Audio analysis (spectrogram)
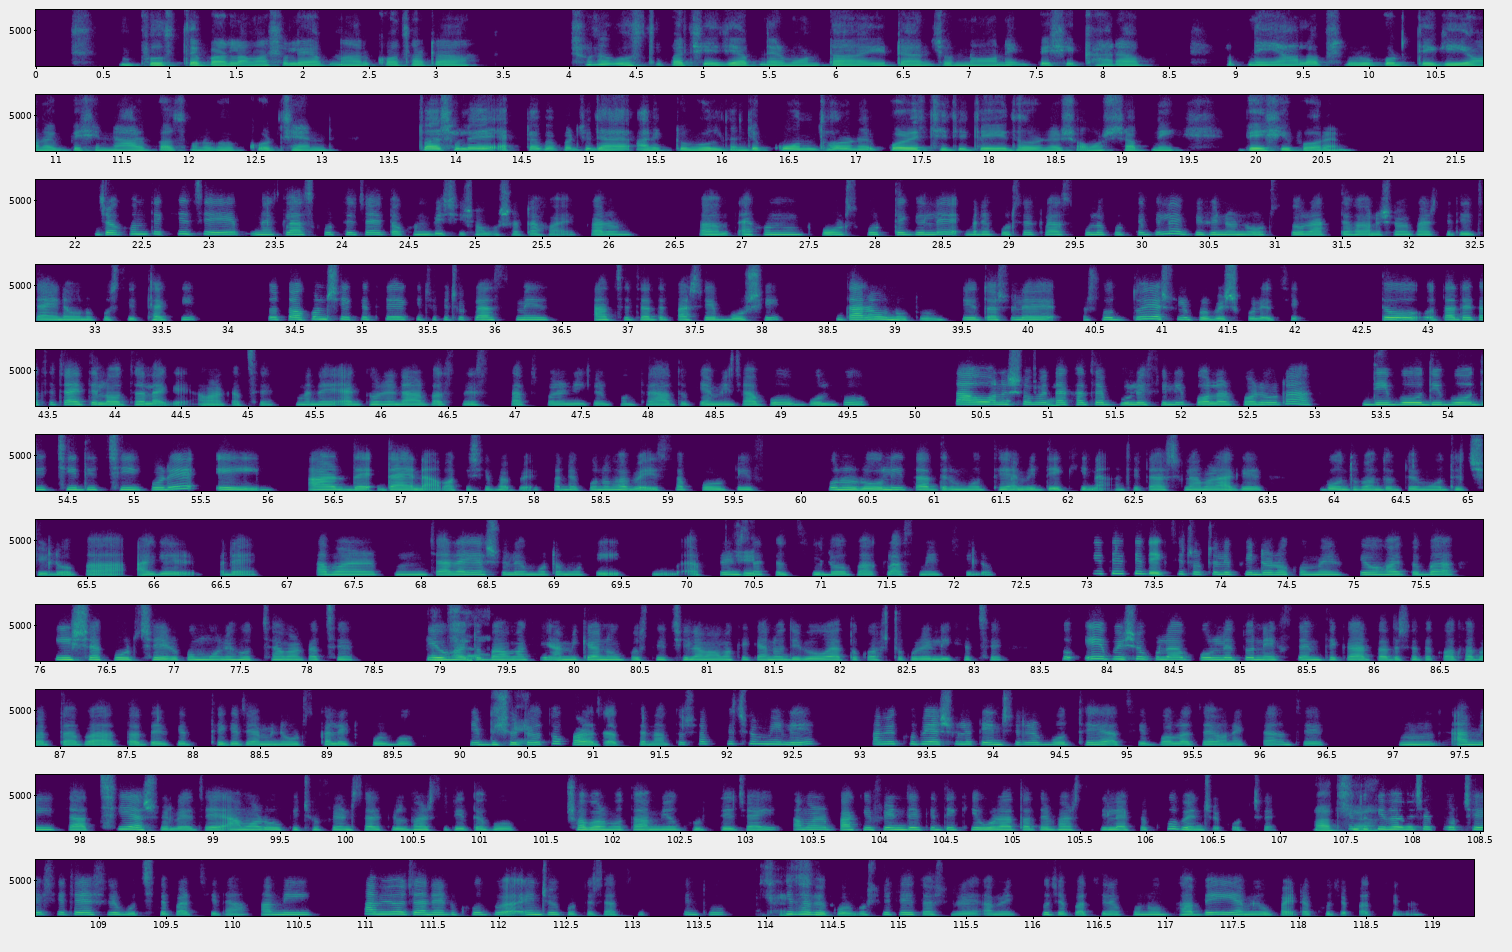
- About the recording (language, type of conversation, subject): Bengali, advice, নতুন মানুষের সাথে স্বাভাবিকভাবে আলাপ কীভাবে শুরু করব?
- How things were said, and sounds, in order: in English: "nervousness"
